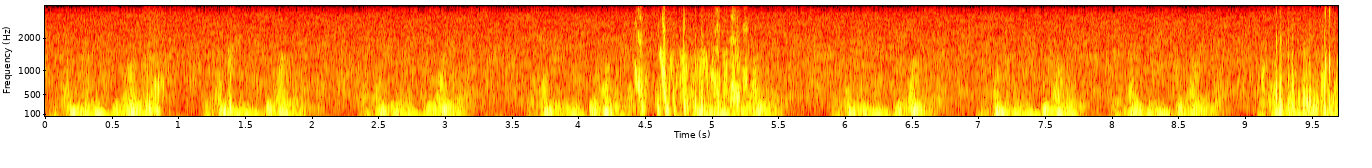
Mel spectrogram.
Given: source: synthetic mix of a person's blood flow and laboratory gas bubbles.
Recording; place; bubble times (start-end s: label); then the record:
Doppler ultrasound of blood flow; precordium
0.72-0.90 s: bubbles
1.36-1.44 s: bubbles
4.41-4.54 s: bubbles
4.56-5.28 s: bubbles
9.12-9.16 s: bubbles
9.19-9.69 s: bubbles
From the record:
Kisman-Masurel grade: 222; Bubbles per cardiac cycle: several, 3 to 8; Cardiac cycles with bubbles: 10 to 50%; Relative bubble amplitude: moderate (0.250 to 0.450); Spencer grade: 2 (many but less than half of the cardiac periods contain bubble signals, singularly or in groups); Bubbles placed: only in the low amplitude regions of the cardiac cycle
